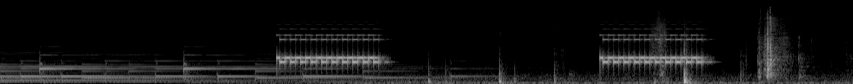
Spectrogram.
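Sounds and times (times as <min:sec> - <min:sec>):
telephone ringing: 0:02.8 - 0:04.0, 0:06.0 - 0:07.2.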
